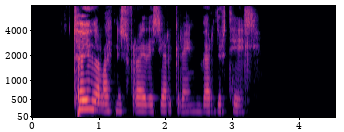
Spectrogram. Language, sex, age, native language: Icelandic, female, 20-29, Icelandic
